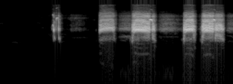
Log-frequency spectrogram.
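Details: Sindhi black francolin (kala teetar) giving its call: a short sharp click, a pause, then four loud rasping, grating notes in a rhythmic grouped series, with softer connecting sounds between them.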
